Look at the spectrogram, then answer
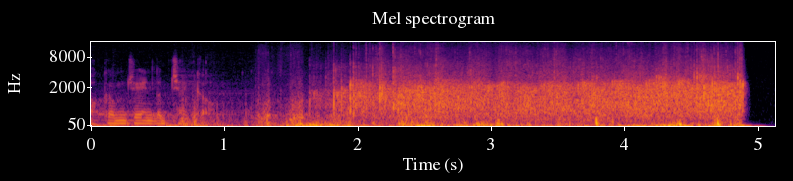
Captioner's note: audience applauds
